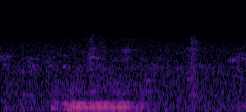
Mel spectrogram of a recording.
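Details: A sleeping British Shorthair cat gives a single soft, droning snore, low and steady, in a quiet room.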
